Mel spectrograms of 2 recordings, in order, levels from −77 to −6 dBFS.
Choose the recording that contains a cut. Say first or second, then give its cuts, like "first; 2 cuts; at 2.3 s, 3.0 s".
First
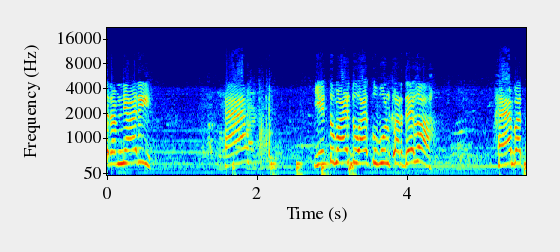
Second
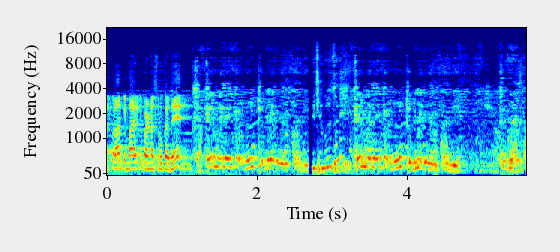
second; 1 cut; at 1.1 s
